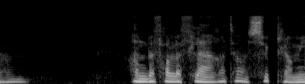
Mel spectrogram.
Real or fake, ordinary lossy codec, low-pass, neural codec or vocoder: fake; none; 9.9 kHz; vocoder, 22.05 kHz, 80 mel bands, Vocos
